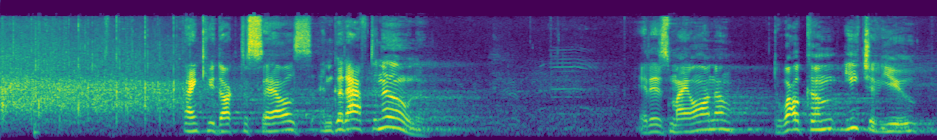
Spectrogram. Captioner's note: applause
